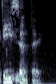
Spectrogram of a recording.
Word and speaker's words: Vicente: It's not Vin, too. It's V-I-C. Which is Vicente. – Right, not Vincent.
